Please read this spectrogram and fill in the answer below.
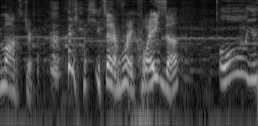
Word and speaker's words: Rayquaza: Yes, you instead of Rayquaza.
